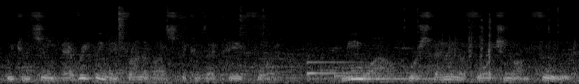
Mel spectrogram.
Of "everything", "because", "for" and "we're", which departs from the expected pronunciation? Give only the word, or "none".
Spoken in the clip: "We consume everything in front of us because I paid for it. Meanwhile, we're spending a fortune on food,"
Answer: none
